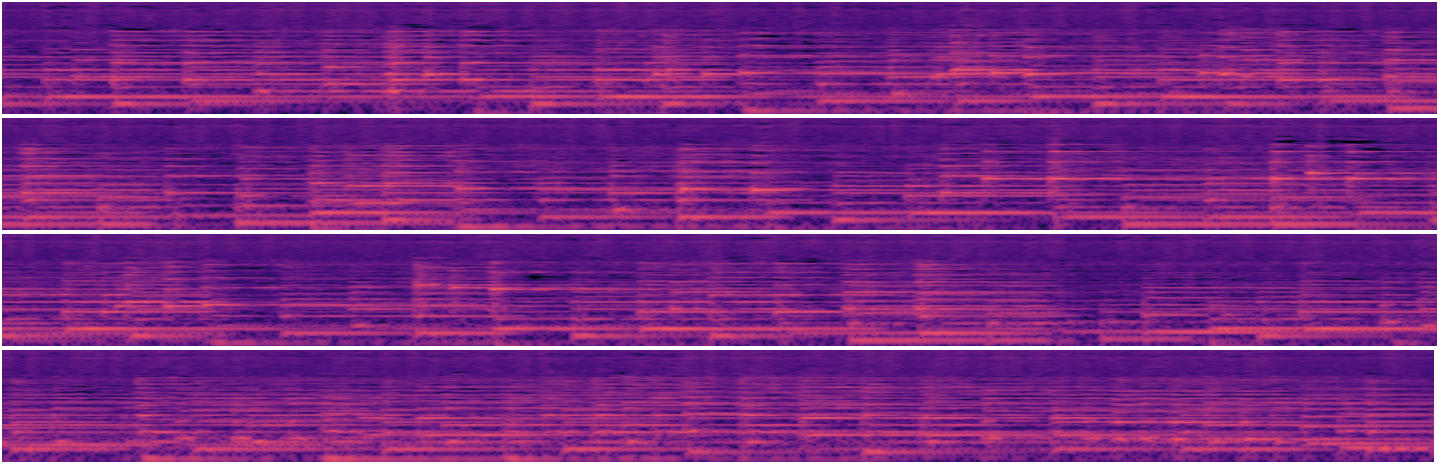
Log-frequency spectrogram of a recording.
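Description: Ambient black metal keyboard music: a keyboard playing sustained low chords that change about once a second.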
